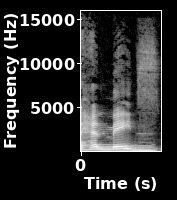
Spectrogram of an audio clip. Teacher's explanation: the D is a held D, you don't release it. The hand, you move on to the M, the handmaids, a Z, not an S, tail. · IPA: ˈhɛəndˌmeɪdz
